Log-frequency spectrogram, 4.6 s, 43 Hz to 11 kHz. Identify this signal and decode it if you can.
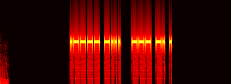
Morse code, heard as a keyed tone, about 34 wpm, 700 Hz. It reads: 1B ONE
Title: Field Day Exchanges - 35wpm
